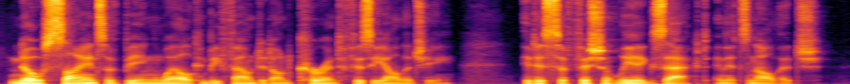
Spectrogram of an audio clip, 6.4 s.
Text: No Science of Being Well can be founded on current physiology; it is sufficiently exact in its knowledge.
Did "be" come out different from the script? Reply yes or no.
no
